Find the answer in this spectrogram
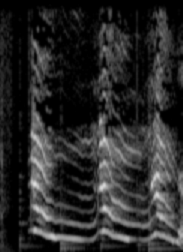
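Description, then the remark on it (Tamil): A person mimics a cat with three drawn-out, wavering meows in quick succession, fairly loud, each sliding in pitch, with no other sounds around them. “எப்பவும் போன சொன்னபடி இந்த பூனை”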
